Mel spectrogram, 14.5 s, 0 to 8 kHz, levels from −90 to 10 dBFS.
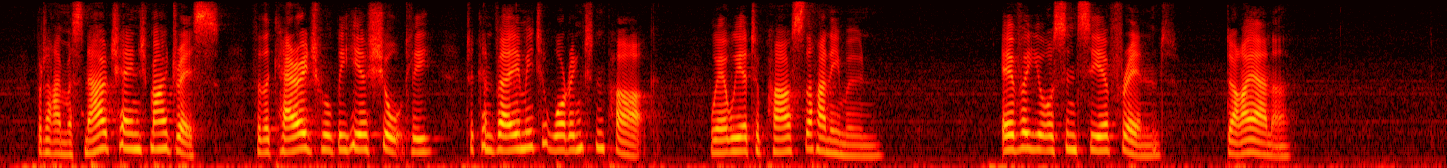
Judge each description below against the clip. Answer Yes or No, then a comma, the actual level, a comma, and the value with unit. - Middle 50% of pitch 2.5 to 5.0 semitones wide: Yes, average, 3.6 semitones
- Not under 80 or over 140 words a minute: Yes, slow, 135 wpm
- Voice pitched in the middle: No, high, 215 Hz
